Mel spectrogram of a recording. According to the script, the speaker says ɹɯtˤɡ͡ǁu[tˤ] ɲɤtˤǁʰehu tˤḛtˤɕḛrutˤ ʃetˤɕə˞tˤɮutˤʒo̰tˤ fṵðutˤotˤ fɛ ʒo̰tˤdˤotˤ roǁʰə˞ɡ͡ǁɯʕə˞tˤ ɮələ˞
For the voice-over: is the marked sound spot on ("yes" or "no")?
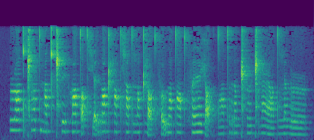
yes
